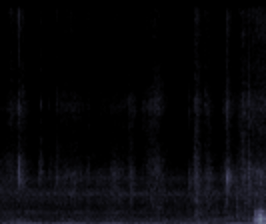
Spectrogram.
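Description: Quiet room with a faint steady low hum and a few soft rustles of a paper card being handled.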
